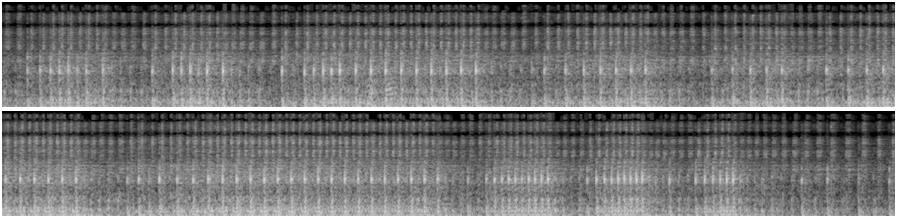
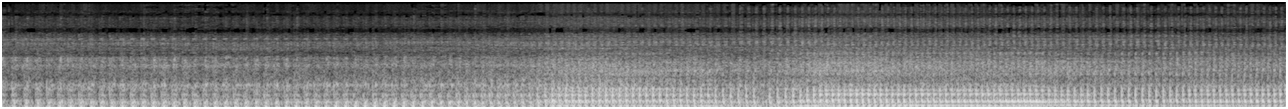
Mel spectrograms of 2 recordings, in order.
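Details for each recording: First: Kids' Chinese ATV at first start on the old carburetor: the small single runs rough and uneven, revs hunting and surging, while the carb drips fuel badly and the engine is shut off. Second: Kids' Chinese ATV on a test drive after warm-up, following a repair with a new carburetor: an even single-cylinder thump near three beats a second picks up cleanly under throttle with no misses or knocks. It runs well.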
